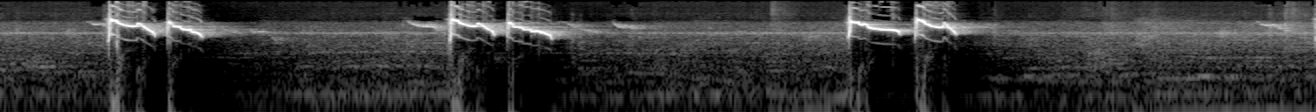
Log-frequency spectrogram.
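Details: Gacor white-eye (pleci) song in 'ngalas nembak' style: paired, very high, steeply falling whistled notes repeated in four short bursts, with near silence and a faint low rumble between.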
